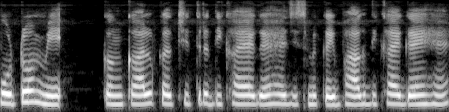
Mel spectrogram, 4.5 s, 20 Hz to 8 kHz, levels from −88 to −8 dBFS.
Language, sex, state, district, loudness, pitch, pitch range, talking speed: Hindi, female, Chhattisgarh, Sarguja, -16 LUFS, 240 Hz, 235-245 Hz, 185 wpm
